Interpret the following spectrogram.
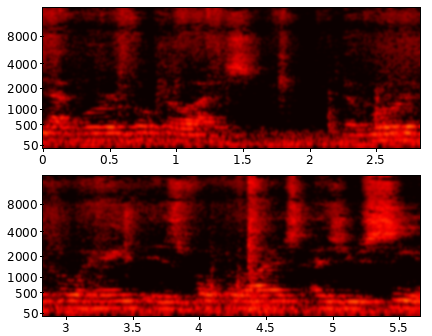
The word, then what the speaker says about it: Kohen: Cohen. And when it comes to the name of Cohen, you have the accent of that first syllable.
